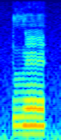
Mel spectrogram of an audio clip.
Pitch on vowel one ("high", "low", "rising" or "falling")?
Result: high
